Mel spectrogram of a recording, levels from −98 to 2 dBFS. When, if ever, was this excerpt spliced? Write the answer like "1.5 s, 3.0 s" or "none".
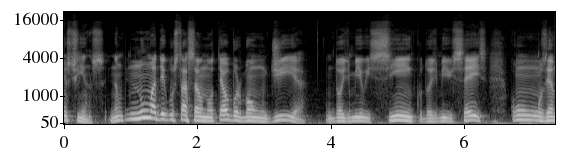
0.9 s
